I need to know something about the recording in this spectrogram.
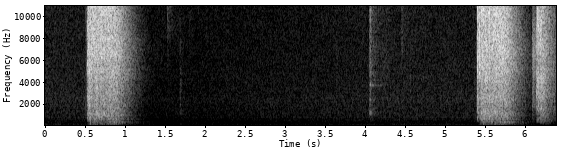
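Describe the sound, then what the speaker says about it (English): Two bursts from a WE Apache SD3 gas blowback airsoft SMG in burst mode: a loud rapid crack of shots, a long quiet gap with one faint click, then another loud burst followed by a short second one. "now we switch to the burst mode and test it"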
